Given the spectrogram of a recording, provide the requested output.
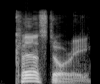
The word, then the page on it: clearstory: British English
